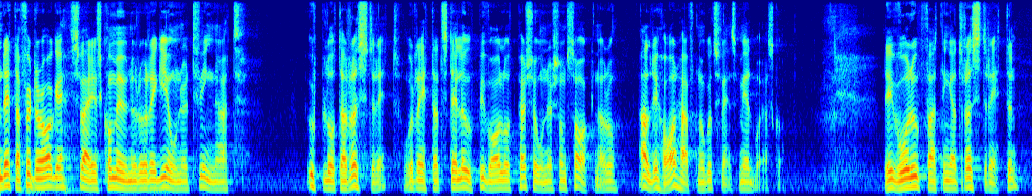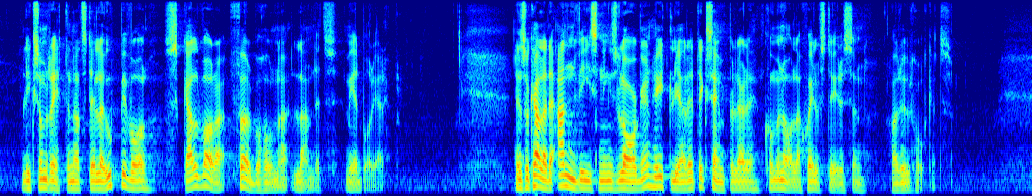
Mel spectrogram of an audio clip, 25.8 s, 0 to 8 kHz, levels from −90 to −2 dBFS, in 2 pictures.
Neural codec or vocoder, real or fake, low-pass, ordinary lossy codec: none; real; none; none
